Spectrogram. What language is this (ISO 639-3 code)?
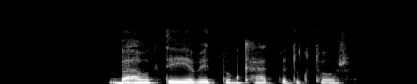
ckb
